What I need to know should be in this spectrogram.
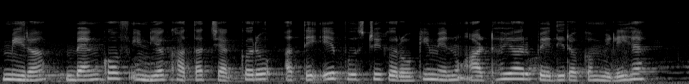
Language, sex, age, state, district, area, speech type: Punjabi, female, 18-30, Punjab, Shaheed Bhagat Singh Nagar, urban, read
